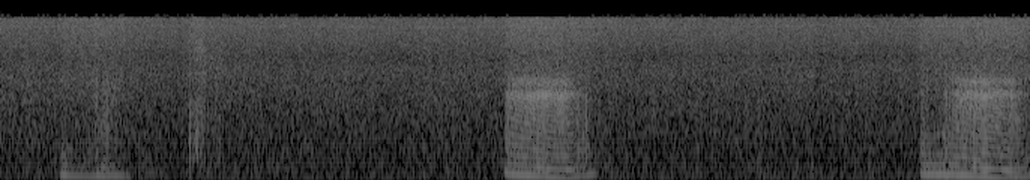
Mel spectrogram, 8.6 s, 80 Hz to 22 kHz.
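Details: Loud snoring: short, vibrating, voiced snorts roughly every 3 to 4 seconds over a steady background hiss.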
